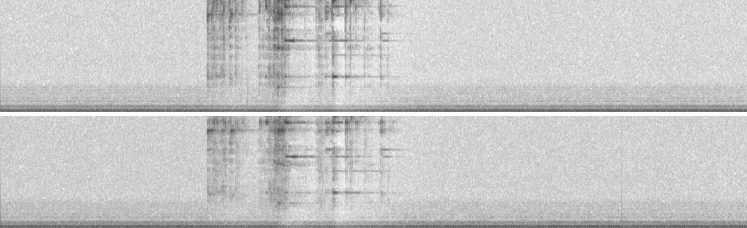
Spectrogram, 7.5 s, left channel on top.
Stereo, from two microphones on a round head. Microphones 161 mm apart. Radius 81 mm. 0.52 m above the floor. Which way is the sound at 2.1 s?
35° left (ahead or behind).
